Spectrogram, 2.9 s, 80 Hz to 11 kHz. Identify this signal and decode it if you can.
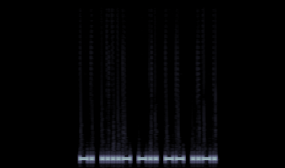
Morse code, heard as a keyed tone, about 44 wpm, 690 Hz. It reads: N4DMF
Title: USA Call Signs - 5 Characters - 6x Character Spacing - 45wpm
